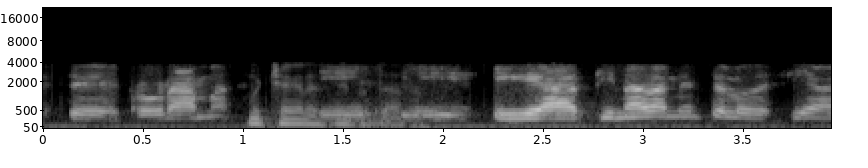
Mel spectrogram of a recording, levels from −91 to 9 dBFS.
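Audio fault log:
No fault is logged for this clip.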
